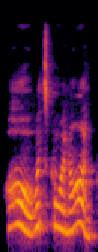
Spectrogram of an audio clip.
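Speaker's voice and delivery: high, slow mock-shocked Oh; sing-song faux concern; pearl clutching mock. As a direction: play the fake-innocent gasp. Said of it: "Pearl clen-, pearl clenching".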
